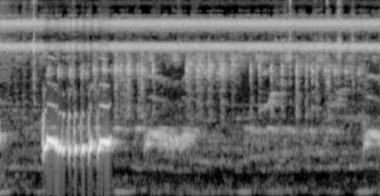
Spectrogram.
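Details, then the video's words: Zebra dove, silver udanmas type, sung as a lure: a single brisk phrase of quick stuttered notes dropping into a rolling trill, followed by quieter distant coos and faint low thuds over a steady whine. "burung perkutut/merbok silver udanmas gacor manggung irama merdu pancingan dan pikat"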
